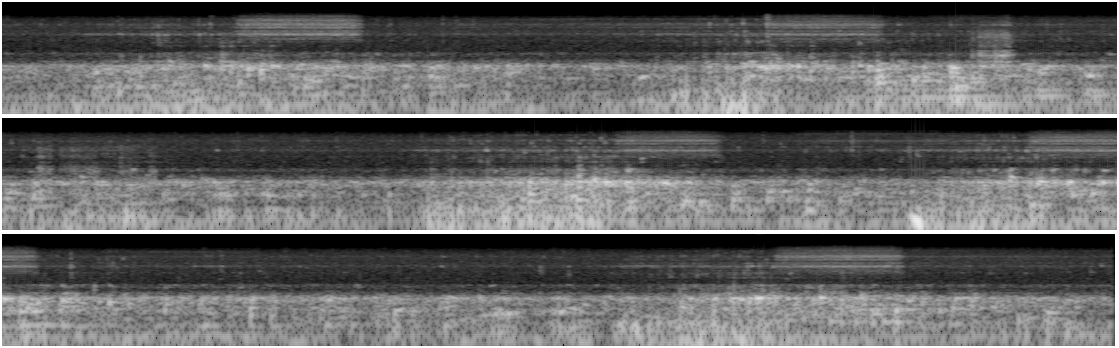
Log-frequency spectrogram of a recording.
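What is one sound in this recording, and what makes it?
Air bubbles gurgle and hiss in bursts underwater.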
